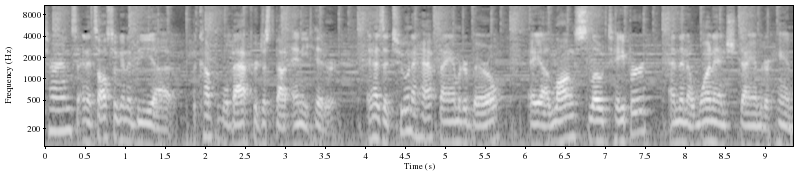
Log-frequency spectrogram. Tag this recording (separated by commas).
Music, Speech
